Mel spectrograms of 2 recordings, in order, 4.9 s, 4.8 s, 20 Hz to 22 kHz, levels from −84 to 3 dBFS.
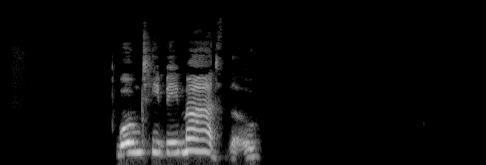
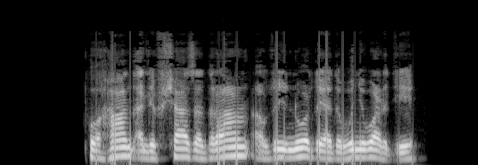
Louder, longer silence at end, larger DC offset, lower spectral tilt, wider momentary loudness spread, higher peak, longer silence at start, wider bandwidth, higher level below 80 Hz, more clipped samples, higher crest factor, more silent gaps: second, -22 LUFS vs -13 LUFS; first, 2.3 s vs 0.65 s; neither; second, -4 dB/octave vs -7 dB/octave; first, 14 LU vs 7 LU; second, -6 dBFS vs 0 dBFS; first, 1.2 s vs 0.9 s; about the same, 11 kHz vs 11 kHz; second, -72 dBFS vs -44 dBFS; neither; first, 20 dB vs 14 dB; neither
